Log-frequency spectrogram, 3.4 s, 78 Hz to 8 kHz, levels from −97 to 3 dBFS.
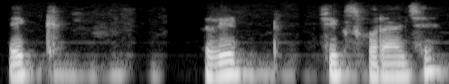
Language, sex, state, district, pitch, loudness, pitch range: Bengali, male, West Bengal, Malda, 130 Hz, -18 LUFS, 125-135 Hz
